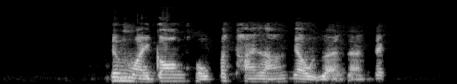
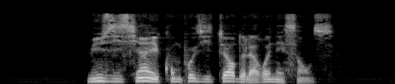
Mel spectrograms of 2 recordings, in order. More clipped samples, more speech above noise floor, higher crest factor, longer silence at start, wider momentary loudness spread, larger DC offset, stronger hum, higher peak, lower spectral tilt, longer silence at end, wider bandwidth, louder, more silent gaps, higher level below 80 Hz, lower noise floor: neither; first, 55 dB vs 46 dB; about the same, 16 dB vs 18 dB; first, 1.1 s vs 0.9 s; about the same, 8 LU vs 8 LU; neither; neither; about the same, 0 dBFS vs -2 dBFS; about the same, -5 dB/octave vs -4 dB/octave; about the same, 0.75 s vs 0.65 s; second, 10 kHz vs 12 kHz; first, -16 LUFS vs -19 LUFS; neither; second, -66 dBFS vs -56 dBFS; first, -71 dBFS vs -65 dBFS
